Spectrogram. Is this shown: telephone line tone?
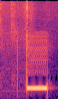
yes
